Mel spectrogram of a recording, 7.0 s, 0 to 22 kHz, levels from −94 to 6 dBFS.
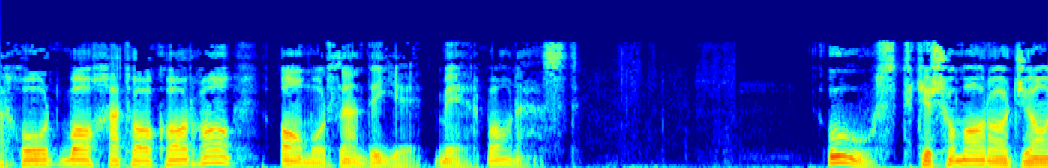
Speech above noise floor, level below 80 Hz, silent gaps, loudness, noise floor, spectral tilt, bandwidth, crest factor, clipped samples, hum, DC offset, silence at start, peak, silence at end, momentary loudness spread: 41 dB; -44 dBFS; none; -25 LUFS; -65 dBFS; -5.5 dB/octave; 8 kHz; 18 dB; under 0.1%; none; under 0.1%; 0 s; -8 dBFS; 0 s; 10 LU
